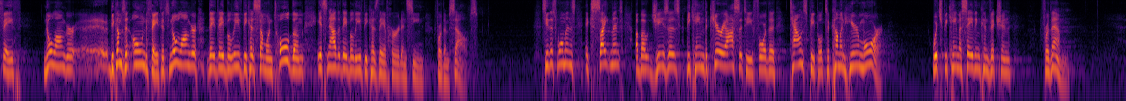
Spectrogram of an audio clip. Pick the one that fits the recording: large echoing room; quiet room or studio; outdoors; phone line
large echoing room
